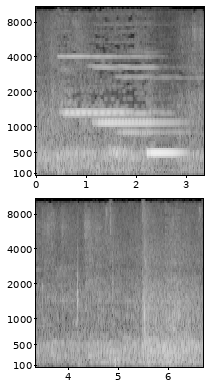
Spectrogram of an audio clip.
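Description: An electric bell rings in a parliament chamber to call deputies to registration, a steady ringing tone lasting about three seconds, then fading into quieter room noise.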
